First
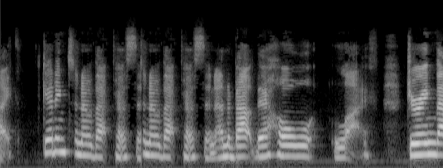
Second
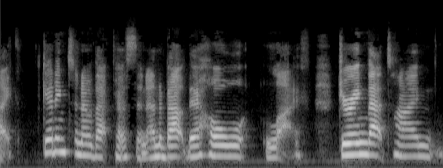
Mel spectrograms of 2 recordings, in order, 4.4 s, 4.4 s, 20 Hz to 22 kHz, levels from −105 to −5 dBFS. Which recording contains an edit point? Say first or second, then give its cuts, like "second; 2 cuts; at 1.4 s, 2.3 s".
first; 1 cut; at 1.4 s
